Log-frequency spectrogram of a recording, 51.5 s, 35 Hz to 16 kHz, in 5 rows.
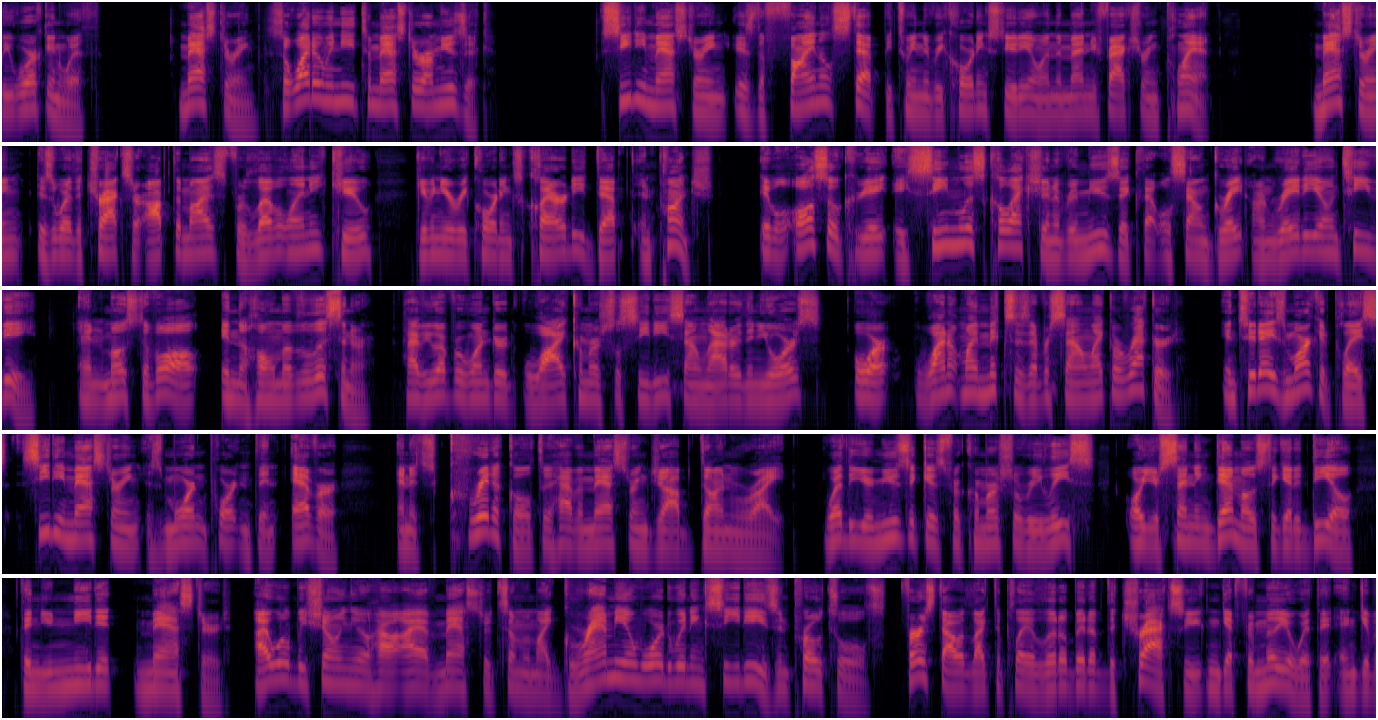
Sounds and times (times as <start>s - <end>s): Speech: 0.0s - 3.8s, 4.5s - 9.2s, 9.8s - 51.5s.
